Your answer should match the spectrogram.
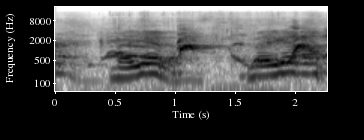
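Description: A person's voice in two drawn-out calls that bend up and down in pitch, one about half a second in and another near the end.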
